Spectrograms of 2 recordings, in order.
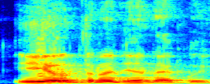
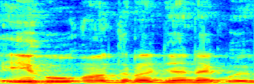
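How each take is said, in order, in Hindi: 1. पहले शब्द के अंत में अंतिम 'o' की ध्वनि नहीं है। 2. पहले शब्द के अंत में अंतिम 'o' की ध्वनि है। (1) "इतने ਇਹ अंत पढ़ना ही ठीक है" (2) "गलत है"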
